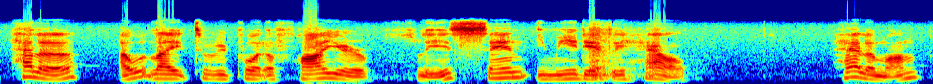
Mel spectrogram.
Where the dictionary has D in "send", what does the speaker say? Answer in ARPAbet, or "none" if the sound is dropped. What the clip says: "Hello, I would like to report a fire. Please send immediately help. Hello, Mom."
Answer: none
